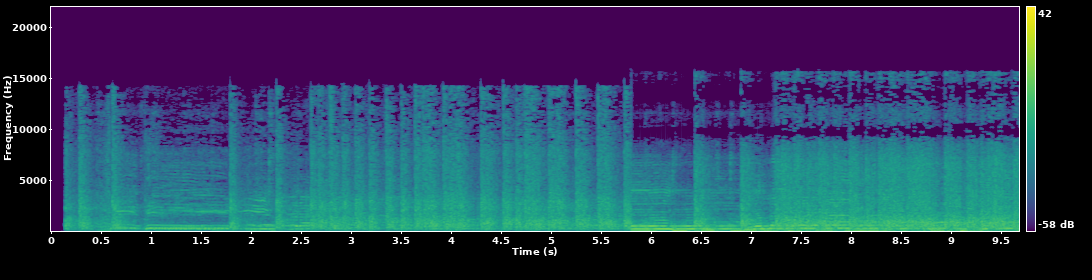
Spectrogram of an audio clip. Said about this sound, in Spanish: Bueno, es inaceptable que policías, ¿no? Efectivos de la Policía Nacional del Perú realicen esta actividad, que disparen al aire durante un velorio.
